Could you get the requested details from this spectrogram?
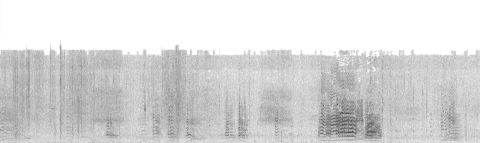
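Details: Seagulls being fed on the beach at Brean Sands, Somerset, England, on a spring day in April: overlapping squealing and laughing calls from several gulls, with a loud burst of cries near the end and a voice in the background.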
